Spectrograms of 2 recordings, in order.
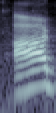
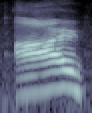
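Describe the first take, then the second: First: The r sound is silent. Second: The r sound is pronounced. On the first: The speaker calls it right. "शुद्ध उच्चारण जो होता है इसका आर्ट होता है" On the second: The speaker calls it wrong. "ना कि आर्ट होता है"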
